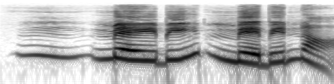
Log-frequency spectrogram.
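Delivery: terrible high character voice, dragged out slowly. Recapping a scene, imitating how Tabitha dodges questions: terrible Tabitha impression. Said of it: "that's a terrible Tabitha".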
